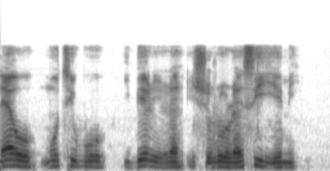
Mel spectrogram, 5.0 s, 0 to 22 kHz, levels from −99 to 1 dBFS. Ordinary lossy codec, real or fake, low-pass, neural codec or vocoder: none; fake; 7.2 kHz; vocoder, 22.05 kHz, 80 mel bands, WaveNeXt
